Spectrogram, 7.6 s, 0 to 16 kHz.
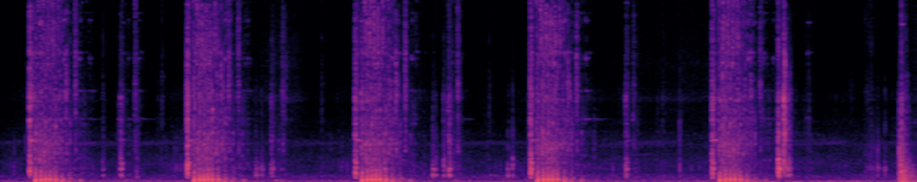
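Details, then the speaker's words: Old Stihl 036 chainsaw with fuel line, filter, spark and good compression; fires on full choke but off choke gives one short burst every 1.5 seconds that dies; stalling off choke, suspected carburetor not pulling fuel, not confirmed. "H we might have to Nerf this one along I'm going to put it back on choke I just want to see what it's doing interesting now this thing might not pull fuel on its own and that'll be a bad carb kit"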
